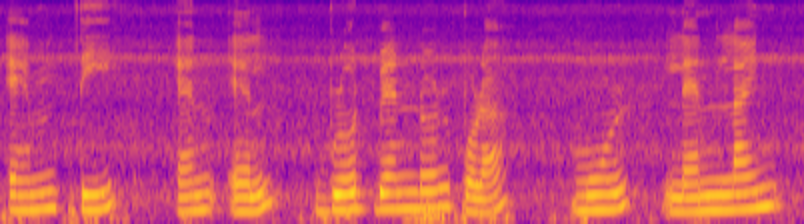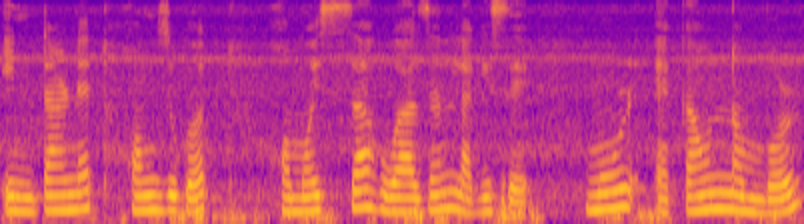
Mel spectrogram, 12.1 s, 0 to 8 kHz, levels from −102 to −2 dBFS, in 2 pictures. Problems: constant background noise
